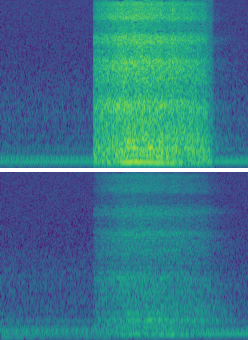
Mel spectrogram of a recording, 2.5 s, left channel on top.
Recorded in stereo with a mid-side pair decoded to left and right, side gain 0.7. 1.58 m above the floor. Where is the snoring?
65° left, 0.6 m.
